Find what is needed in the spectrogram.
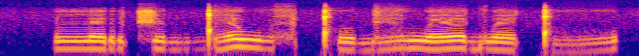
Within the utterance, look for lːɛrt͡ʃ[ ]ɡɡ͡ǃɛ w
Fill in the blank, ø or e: ø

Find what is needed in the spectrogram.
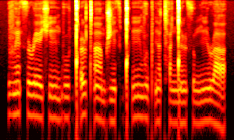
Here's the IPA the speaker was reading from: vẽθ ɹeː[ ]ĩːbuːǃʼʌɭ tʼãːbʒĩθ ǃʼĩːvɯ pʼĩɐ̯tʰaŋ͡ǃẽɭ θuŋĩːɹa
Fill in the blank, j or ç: ç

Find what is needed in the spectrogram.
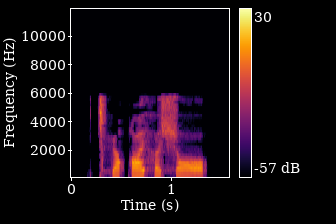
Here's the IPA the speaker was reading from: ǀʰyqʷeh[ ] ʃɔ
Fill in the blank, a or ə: ə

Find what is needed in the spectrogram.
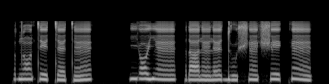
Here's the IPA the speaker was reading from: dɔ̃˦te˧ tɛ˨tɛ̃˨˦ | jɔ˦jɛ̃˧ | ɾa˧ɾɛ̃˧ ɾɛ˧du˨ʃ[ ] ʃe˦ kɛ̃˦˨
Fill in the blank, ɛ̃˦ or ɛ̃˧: ɛ̃˧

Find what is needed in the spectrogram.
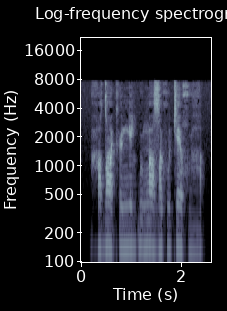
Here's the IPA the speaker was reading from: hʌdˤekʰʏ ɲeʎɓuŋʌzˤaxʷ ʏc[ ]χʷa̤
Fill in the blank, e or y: e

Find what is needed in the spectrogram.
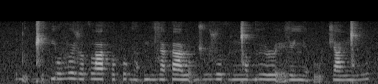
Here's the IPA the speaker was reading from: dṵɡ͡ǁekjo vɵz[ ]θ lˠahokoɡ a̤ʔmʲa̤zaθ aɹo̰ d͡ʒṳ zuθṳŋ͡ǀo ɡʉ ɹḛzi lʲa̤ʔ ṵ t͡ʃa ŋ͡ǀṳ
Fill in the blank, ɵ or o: o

